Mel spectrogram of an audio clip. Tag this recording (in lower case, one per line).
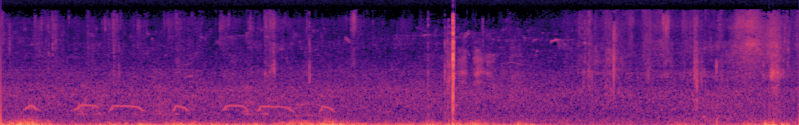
bird
wild animals
animal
